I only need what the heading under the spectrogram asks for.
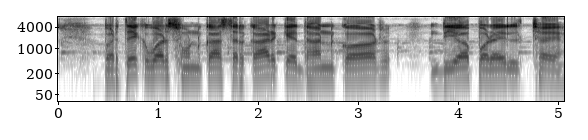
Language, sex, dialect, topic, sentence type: Maithili, male, Southern/Standard, banking, statement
